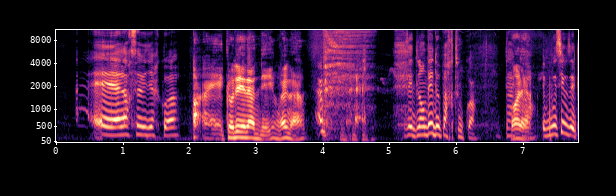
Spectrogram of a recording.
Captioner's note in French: rires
